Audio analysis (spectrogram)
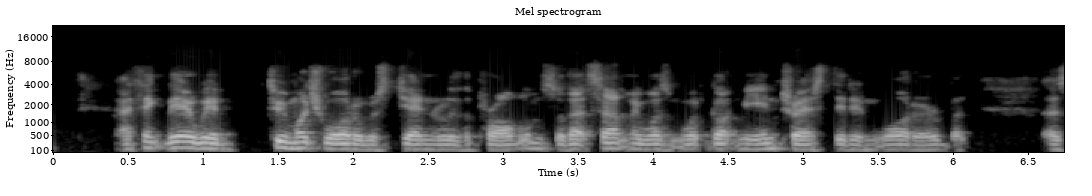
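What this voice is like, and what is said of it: Scottish accent. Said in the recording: “as you can tell from my accent, I'm not quite from Nebraska. I actually grew up in a rural part of southwest Scotland”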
